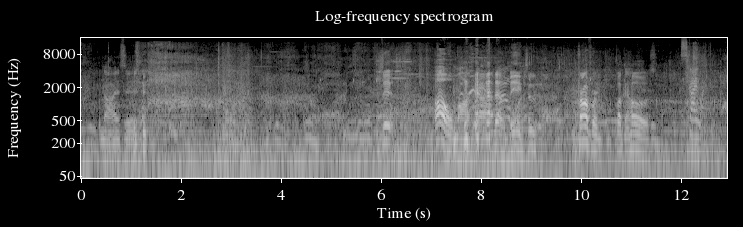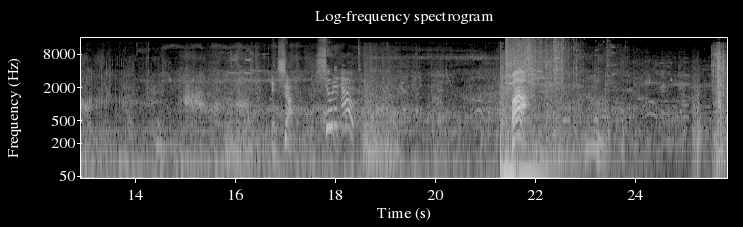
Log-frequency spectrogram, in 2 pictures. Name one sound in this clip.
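A young man talks with animation into a headset microphone.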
